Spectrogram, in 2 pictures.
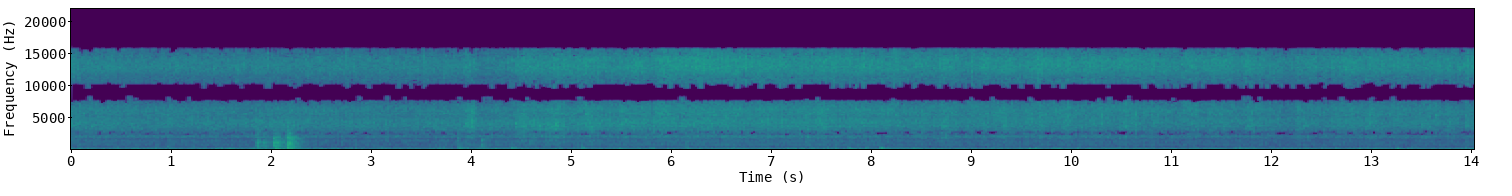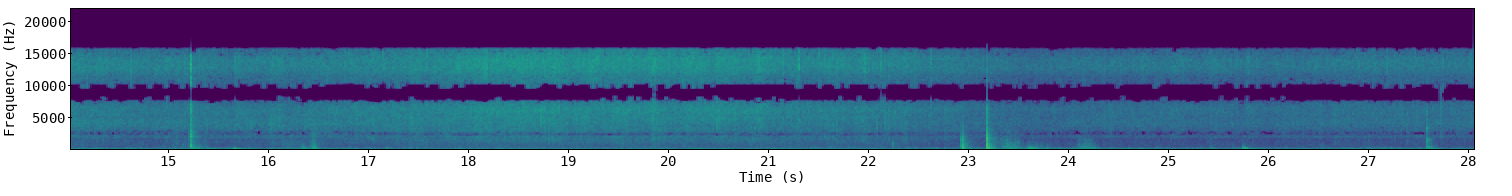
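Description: Shredded cabbage sizzling in a frying pan, the hiss jumping up as the lid comes off, while a spatula stirs it. A few sharp knocks of utensils against the pan, the loudest about two-thirds of the way through.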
